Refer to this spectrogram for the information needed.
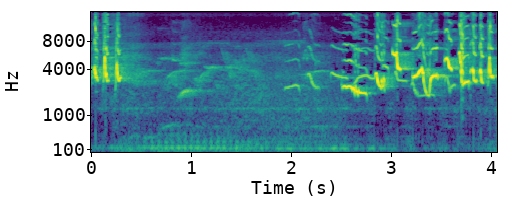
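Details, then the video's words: Oriental magpie-robin song played to provoke a silent bird into singing: brief chirps, a quiet stretch with low hum, then a rich run of sweeping, warbled whistles and sharp clicks. "PANCINGAN HEBAT DALAM HITUNGAN DETIK KACER MACET BUNYI LANGSUNG GACOR"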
